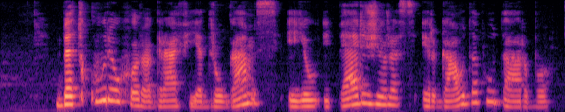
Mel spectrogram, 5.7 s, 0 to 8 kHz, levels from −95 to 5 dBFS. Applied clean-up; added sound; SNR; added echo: none; none; none; none.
